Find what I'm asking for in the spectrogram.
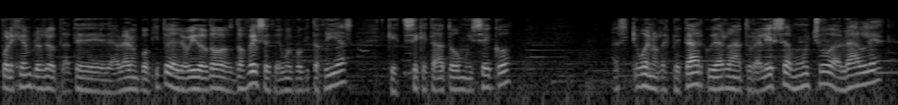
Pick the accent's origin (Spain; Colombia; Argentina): Argentina; Patagonia; Yo soy originario de Patagonia también.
